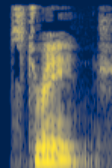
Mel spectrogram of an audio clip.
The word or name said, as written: strange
